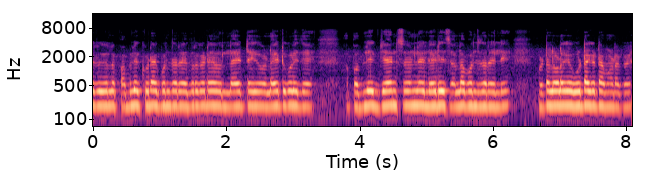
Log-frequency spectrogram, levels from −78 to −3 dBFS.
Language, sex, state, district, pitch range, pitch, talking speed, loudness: Kannada, male, Karnataka, Gulbarga, 185-195 Hz, 190 Hz, 150 wpm, -15 LUFS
